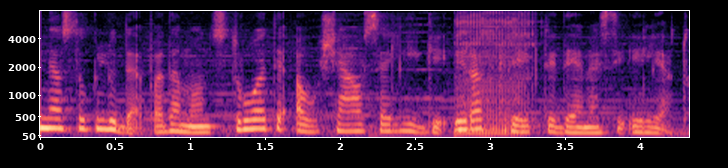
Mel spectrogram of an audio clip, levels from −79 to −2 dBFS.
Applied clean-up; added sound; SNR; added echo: none; Tools; 11 dB; none.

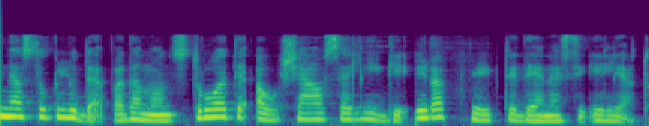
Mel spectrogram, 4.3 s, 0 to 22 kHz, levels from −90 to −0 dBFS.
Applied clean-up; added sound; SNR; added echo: neural mask model DeepFilterNet 3.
